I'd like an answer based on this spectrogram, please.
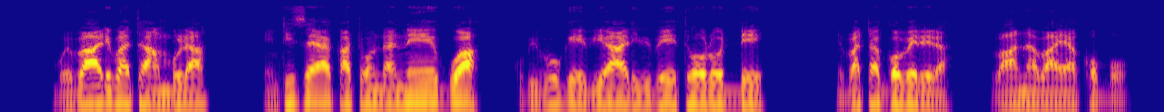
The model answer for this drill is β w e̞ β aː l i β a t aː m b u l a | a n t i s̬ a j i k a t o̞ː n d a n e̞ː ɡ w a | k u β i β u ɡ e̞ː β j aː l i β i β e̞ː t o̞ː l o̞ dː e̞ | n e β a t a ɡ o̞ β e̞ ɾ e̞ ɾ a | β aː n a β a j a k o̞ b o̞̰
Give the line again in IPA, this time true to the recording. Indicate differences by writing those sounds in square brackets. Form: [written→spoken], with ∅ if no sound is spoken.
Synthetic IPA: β w e̞ β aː l i β a t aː m b u l a | [a→e] n t i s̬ a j [i→a] k a t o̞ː n d a n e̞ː ɡ w a | k u β i β u ɡ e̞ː β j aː l i β i β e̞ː t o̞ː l o̞ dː e̞ | n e β a t a ɡ o̞ β e̞ ɾ e̞ ɾ a | β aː n a β a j a k o̞ b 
